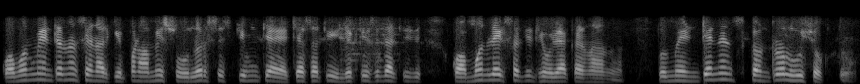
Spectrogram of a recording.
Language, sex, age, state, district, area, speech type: Marathi, male, 60+, Maharashtra, Kolhapur, urban, conversation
